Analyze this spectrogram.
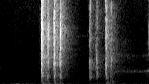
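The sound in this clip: Typing on a computer keyboard while entering text into video editing software, heard as a few quick bursts of clicking keystrokes separated by short pauses, with no talking.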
